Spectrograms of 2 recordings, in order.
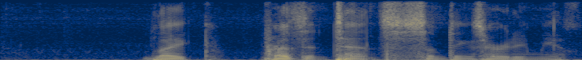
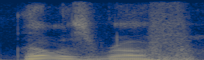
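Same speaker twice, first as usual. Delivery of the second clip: ordinary talk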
